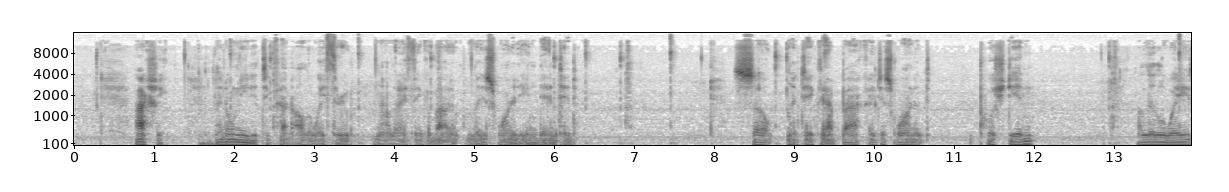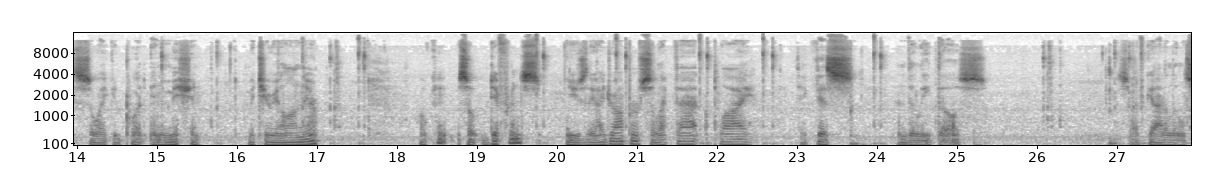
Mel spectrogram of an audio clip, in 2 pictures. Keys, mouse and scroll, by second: 1.7 alt+a, 1.9 middle click, 2.7-3.2 scroll up 1, 3.2 click, 3.5 middle click, 5.0 scroll up 1, 5.1 middle click, 6.4 middle click, 7.4 click, 9.1-9.4 scroll up 3, 9.3 middle click, 13.8 click, 15.7 middle click, 16.4-16.8 scroll down 2, 16.8 middle click, 17.4 click, 19.7 click, 21.8 click, 22.6 click, 23.7 x, 24.4-24.8 scroll down 1, 24.8 middle click, 26.9 shift+middle click, 27.3 middle click.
